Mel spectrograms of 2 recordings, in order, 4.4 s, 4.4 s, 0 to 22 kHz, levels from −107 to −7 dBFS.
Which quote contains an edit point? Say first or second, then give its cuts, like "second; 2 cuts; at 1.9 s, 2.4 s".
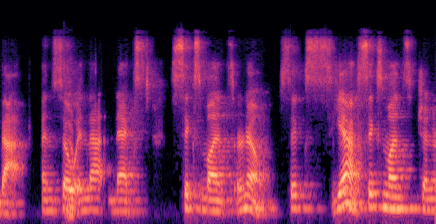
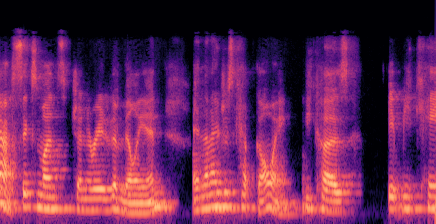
second; 2 cuts; at 1.9 s, 3.1 s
